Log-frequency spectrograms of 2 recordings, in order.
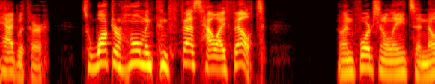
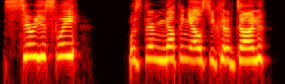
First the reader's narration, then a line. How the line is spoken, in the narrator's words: yelled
